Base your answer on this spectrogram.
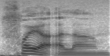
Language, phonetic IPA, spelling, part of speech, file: German, [ˈfɔɪ̯ɐʔaˌlaʁm], Feueralarm, noun, De-Feueralarm.ogg
- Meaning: fire alarm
